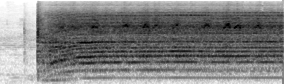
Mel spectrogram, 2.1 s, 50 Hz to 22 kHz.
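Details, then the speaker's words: 1932 Ford Roadster with freshly swapped 335hp supercharged Ardun flathead, valves lashed hot 0.010 in, magneto off and fuel pump fuse pulled: steady high starter whine, no firing, spinning cleanly to prime oil, about 40 psi and oil dripping out; normal cranking. "all right the mag is shut off I pulled the fuse out of the fuel pump so the fuel pump's not going to be running crank this thing over and wait for some oil to pressure up"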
